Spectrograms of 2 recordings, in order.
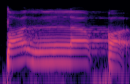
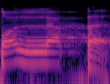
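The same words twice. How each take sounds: First: The final qa is said with rounded lips. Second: The final qa is said with flattened lips. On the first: The speaker calls it right. "bulatkan mulut untuk menghasilkan bunyi qa itu" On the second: The speaker calls it wrong. "Jangan pepeskan jadi talaq. Itu tak betul"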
